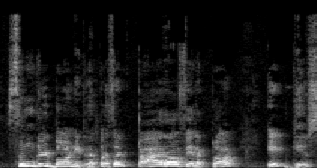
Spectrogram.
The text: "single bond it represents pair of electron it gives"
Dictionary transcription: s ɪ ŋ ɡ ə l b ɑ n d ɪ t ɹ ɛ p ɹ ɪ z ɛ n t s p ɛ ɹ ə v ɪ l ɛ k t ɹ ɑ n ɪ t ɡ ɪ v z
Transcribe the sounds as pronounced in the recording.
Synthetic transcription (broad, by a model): s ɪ ŋ ɡ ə l b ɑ n ɪ t ɹ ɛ p ɹ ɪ s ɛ n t p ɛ ɹ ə f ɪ l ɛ k t ɹ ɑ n ɪ t ɡ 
